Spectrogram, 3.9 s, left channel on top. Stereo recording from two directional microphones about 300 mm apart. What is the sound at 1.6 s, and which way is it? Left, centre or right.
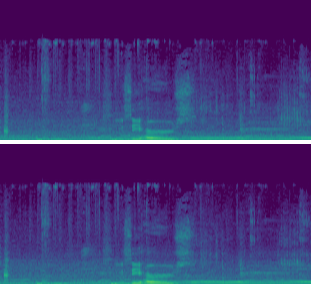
Speech, right.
